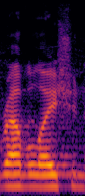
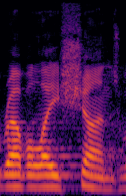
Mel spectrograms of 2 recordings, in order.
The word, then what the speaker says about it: Revelation: I'm going to share with you one of my picky things about the book of Revelation to start off, okay? If you really want to grate on my nerves, pronounce it the book of Revelations with an S on the end of it, and that would just drive me nuts, okay?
